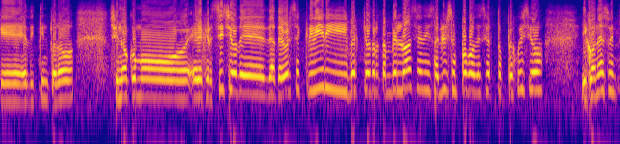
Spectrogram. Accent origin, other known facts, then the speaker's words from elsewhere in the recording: Concepción, Biobío, Chile; o sea, yo soy de Conce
